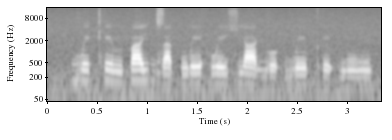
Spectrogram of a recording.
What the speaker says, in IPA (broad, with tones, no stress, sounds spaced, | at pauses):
ɡ w e˦ kʰ e˥˧ m p a˦ j d͡z a˨ t̚ ŋ w e˦ h w e˦ ɕ j a˥˧ ɡ o˨ ʔ b w e˦ pʰ e˨ ʔ ɡ ẽ˧ ŋ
